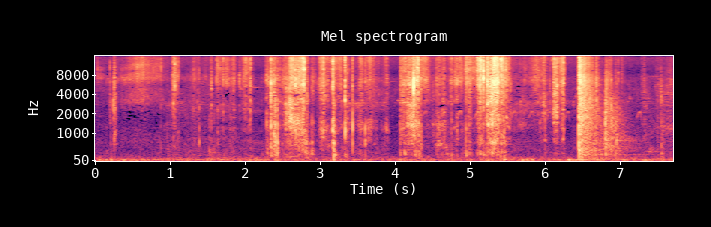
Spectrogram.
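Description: A cardboard box being opened by hand: the flaps and a paper insert being pulled back, scraping and rustling in about four short bursts with small clicks between, the loudest near the end.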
